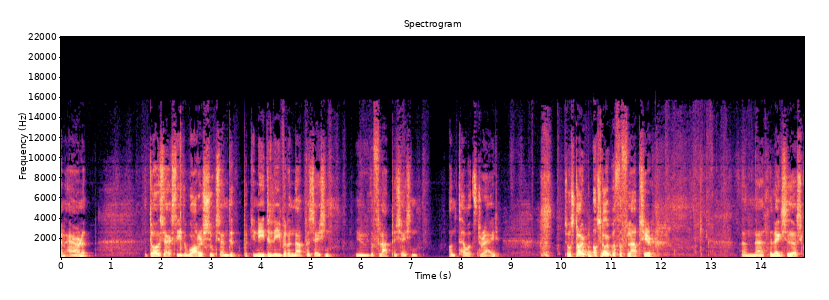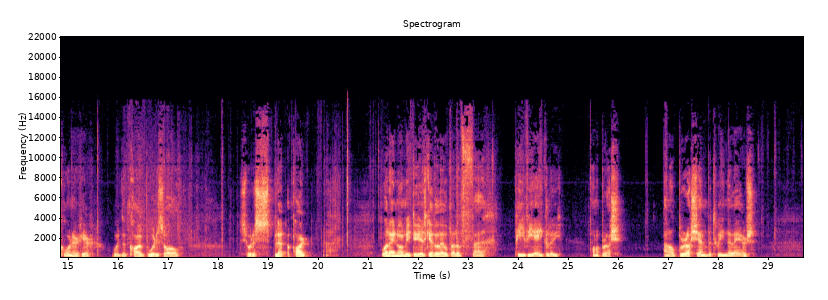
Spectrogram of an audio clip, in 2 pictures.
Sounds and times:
Speech: 0.0s - 0.6s, 1.7s - 8.8s, 10.1s - 12.0s, 13.6s - 17.3s, 18.4s - 19.9s, 21.3s - 26.2s, 26.9s - 28.8s
Inside, small room: 0.0s - 29.7s.

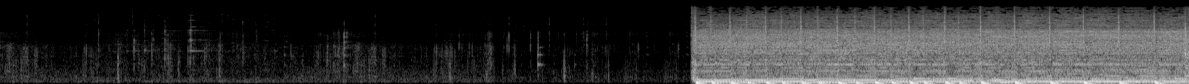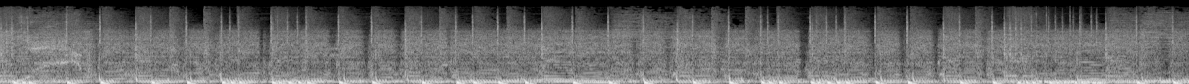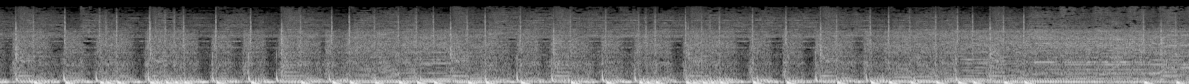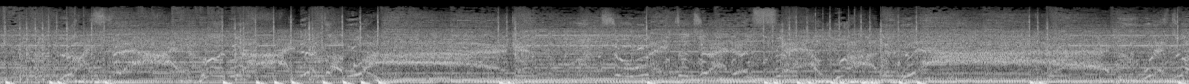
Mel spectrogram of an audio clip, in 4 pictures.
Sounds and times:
Music: 6.9s - 47.5s.

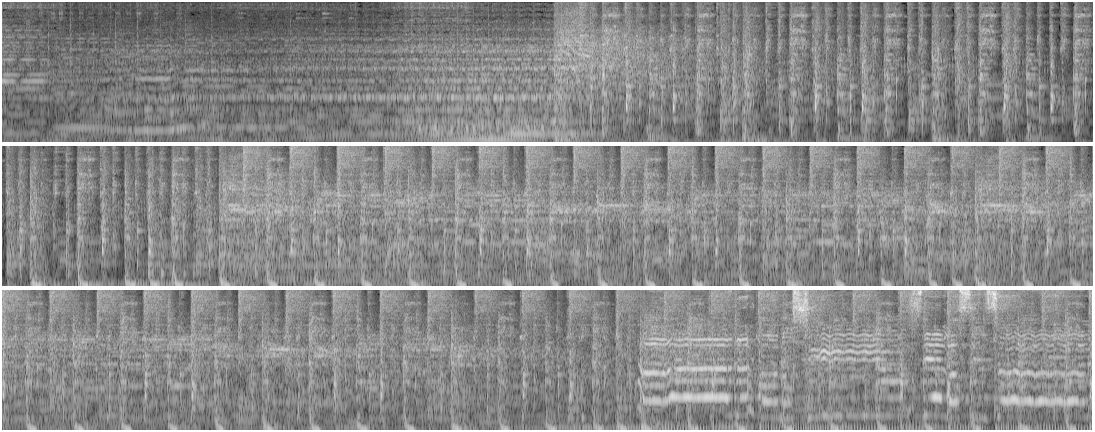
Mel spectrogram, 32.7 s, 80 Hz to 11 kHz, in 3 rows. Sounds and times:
Music: 0.0s - 32.7s.

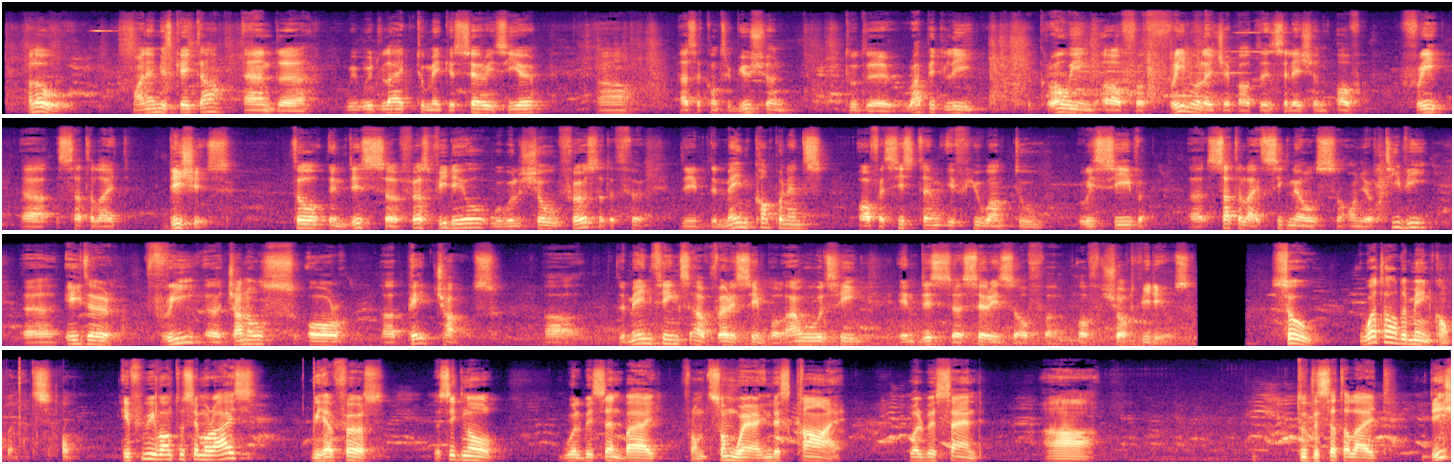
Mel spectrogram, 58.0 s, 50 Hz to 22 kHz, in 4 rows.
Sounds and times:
Speech: 0.2s - 9.8s, 10.4s - 16.8s, 17.4s - 41.0s, 41.7s - 57.9s.

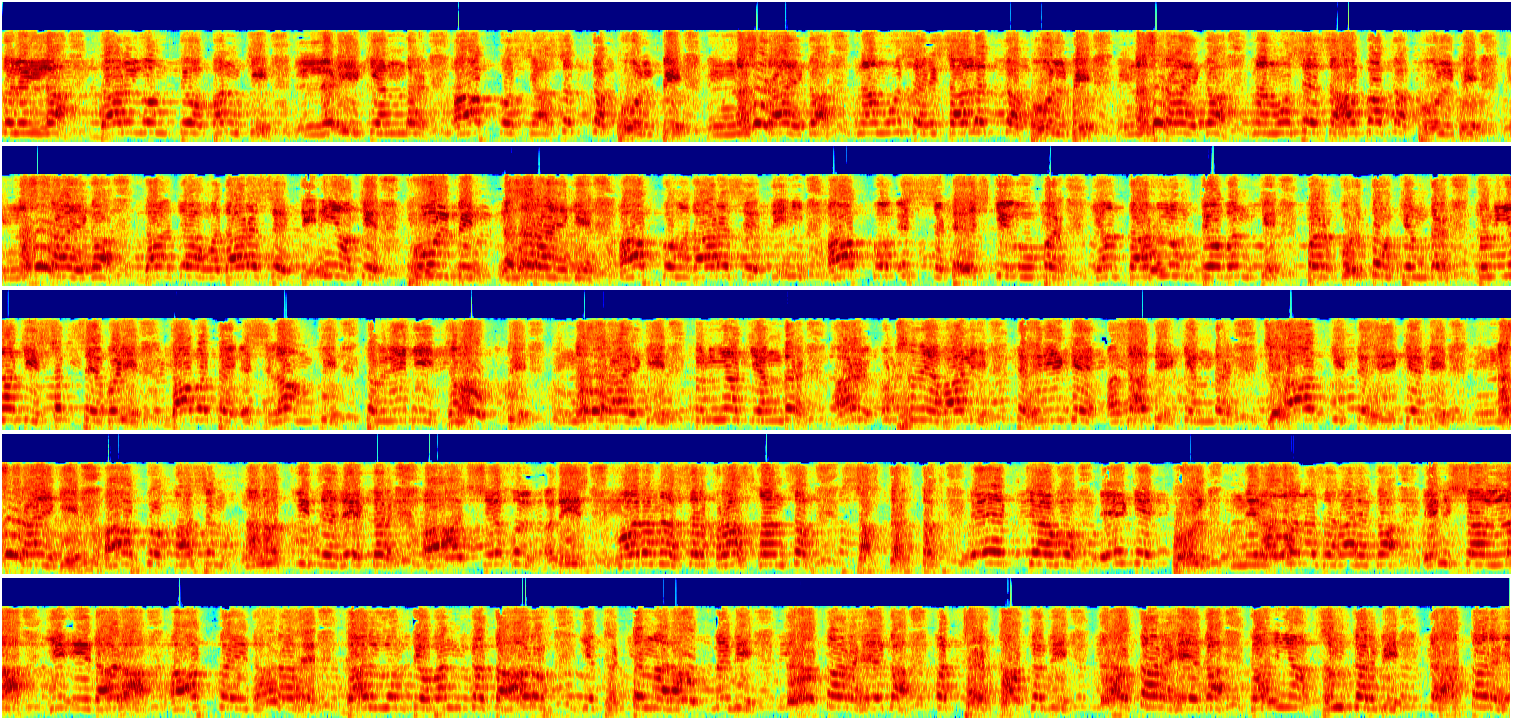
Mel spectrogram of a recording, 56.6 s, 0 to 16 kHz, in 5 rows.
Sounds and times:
Speech: 0.0s - 56.5s
Crying, sobbing: 5.3s - 6.3s, 8.4s - 9.4s, 10.9s - 12.4s, 26.0s - 27.8s, 32.9s - 35.0s.

